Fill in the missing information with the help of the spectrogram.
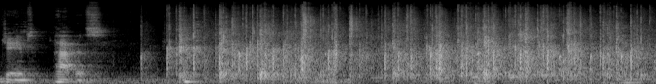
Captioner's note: applause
